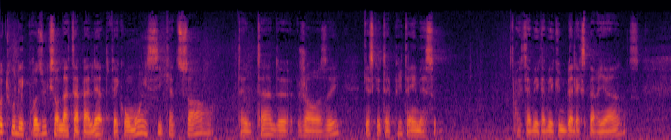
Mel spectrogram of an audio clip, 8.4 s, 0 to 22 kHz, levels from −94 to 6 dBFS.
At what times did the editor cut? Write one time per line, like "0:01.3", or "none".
0:04.5
0:06.8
